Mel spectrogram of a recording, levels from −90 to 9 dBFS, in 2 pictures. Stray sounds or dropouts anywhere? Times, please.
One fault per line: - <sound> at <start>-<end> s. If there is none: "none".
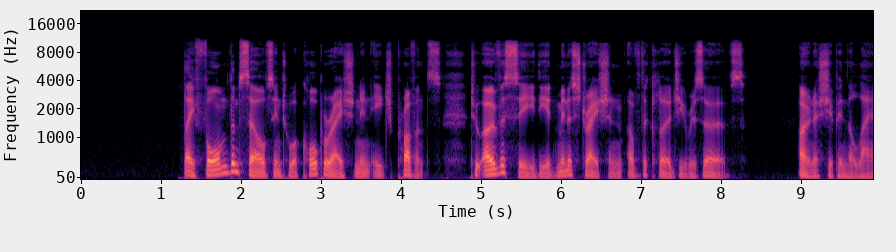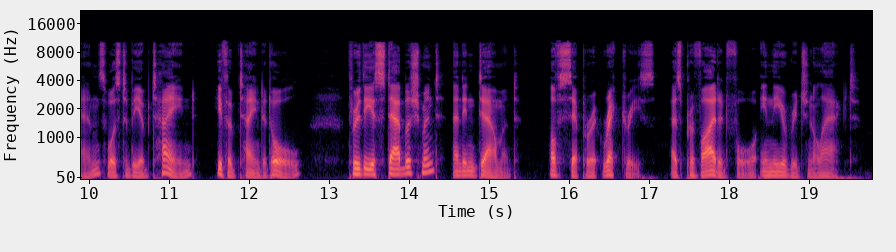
none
